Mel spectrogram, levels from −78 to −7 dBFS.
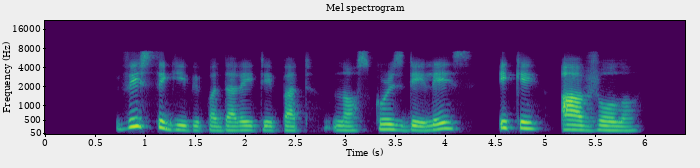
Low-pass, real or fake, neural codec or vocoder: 7.2 kHz; fake; codec, 16 kHz, 0.2 kbps, FocalCodec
